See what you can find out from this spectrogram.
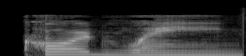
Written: cordwain

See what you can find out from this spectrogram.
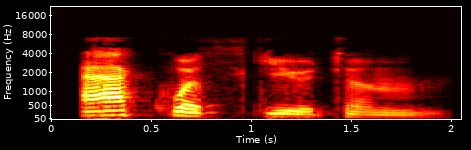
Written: Aquascutum

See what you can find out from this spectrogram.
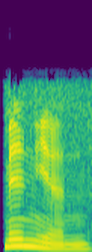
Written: minyan

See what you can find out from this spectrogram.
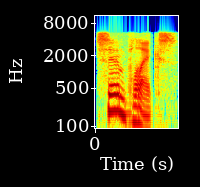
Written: simplex

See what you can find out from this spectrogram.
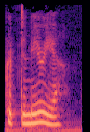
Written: cryptomeria

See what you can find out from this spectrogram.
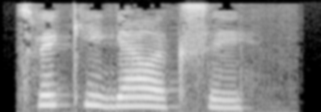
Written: Zwicky galaxy

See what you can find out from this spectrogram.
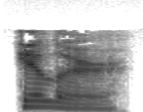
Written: hiller

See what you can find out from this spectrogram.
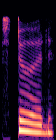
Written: stood

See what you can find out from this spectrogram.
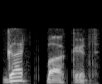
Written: gutbucket

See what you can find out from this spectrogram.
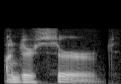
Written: underserved

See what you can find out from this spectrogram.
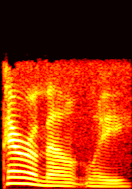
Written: paramountly

